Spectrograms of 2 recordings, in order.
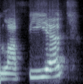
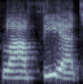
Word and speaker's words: Lafayette: So I'm just letting you know that even though there's an A after the F, it is pronounced Lafayette if you want not to get dumped on by people who've lived there a long time.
